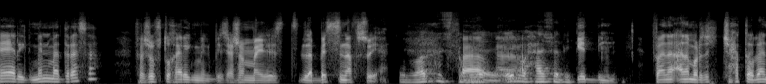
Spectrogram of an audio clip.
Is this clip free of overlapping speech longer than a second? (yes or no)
yes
